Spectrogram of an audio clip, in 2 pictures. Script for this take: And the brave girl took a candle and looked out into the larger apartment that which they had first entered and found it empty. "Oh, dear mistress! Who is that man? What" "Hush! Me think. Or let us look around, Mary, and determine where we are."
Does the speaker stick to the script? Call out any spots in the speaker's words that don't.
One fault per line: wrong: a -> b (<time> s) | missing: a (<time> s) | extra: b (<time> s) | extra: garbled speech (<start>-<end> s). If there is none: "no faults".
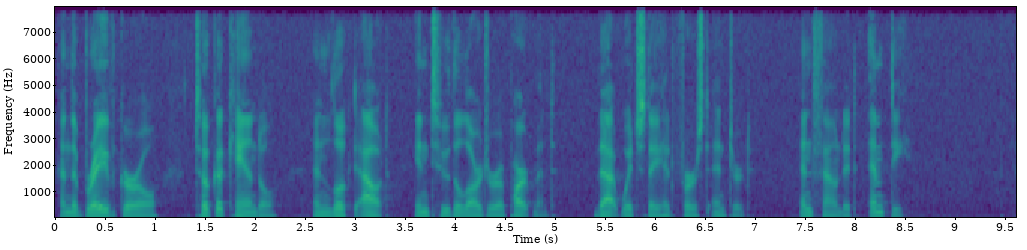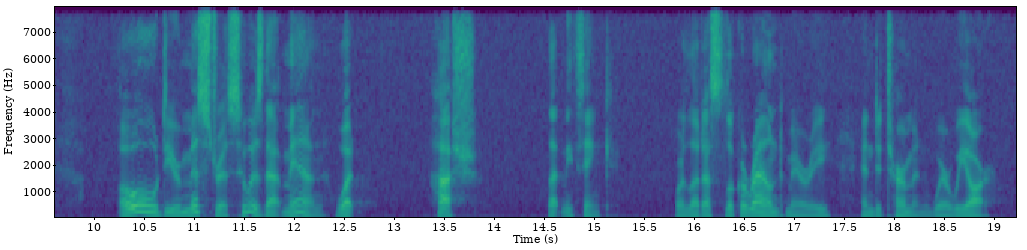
extra: Let (14.5 s)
